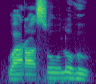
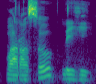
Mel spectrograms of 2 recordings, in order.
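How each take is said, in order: First: The last word ends with u vowels. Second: The last word ends with i vowels. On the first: The Messenger also disowns the idolaters. The speaker calls it right. "Ini adalah bacaan yang benar" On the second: God disowns his own Messenger. The speaker calls it wrong. "dengan mengkasrahkan lafaz rasul"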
